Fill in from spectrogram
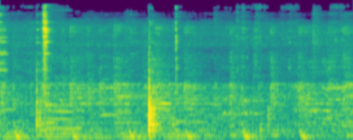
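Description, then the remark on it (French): Two sharp metallic clinks of cutlery, one early and one about a second later, distinct, with quiet background noise and a few softer knocks in between. “Attention avec les couverts”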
